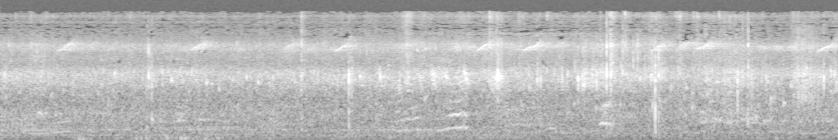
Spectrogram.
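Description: Faint outdoor ambience with a bird repeating a short, high, rising chirp about once a second.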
